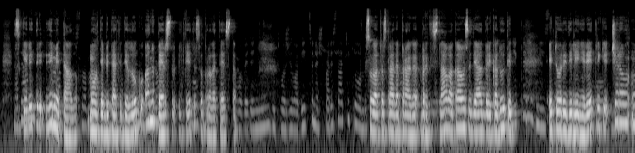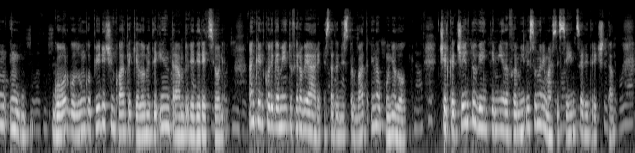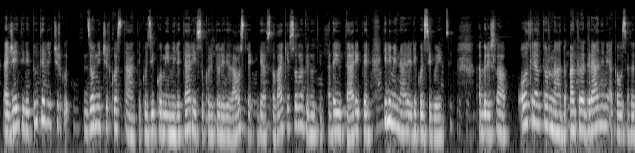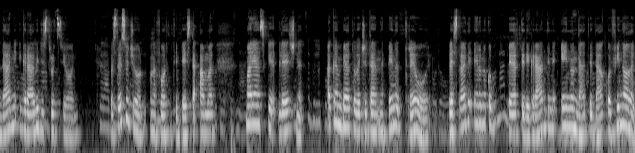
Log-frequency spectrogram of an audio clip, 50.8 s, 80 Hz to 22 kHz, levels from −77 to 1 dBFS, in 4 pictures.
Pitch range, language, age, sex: 165-210 Hz, Italian, 20-39, female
